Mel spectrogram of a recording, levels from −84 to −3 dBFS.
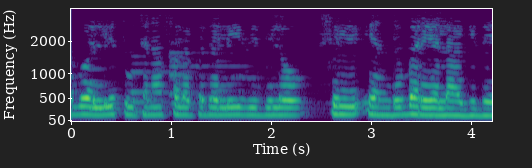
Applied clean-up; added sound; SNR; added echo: classical method WPE with log-MMSE.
